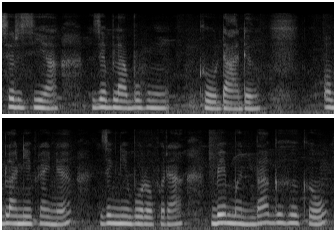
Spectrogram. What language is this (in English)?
Bodo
